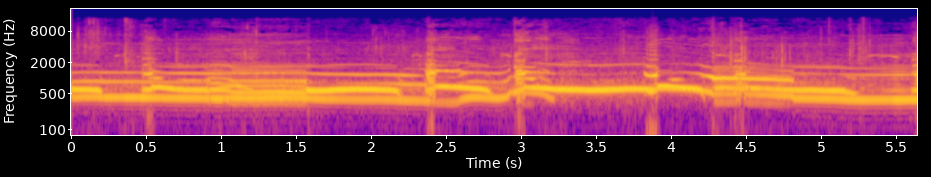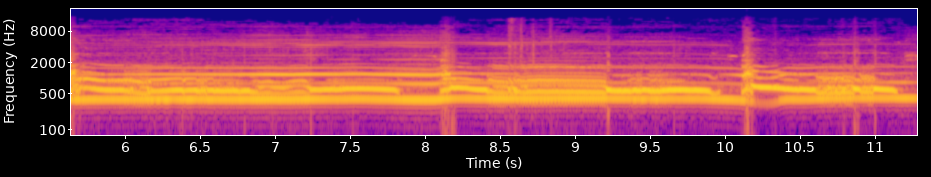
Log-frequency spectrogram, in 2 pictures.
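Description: Timber wolves howl in long, steady, mournful tones that overlap, with pitches wavering and sliding between notes.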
